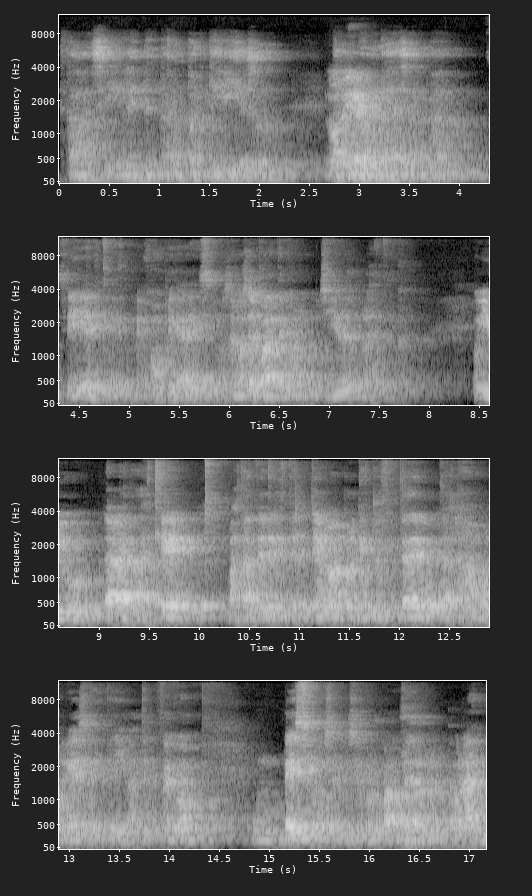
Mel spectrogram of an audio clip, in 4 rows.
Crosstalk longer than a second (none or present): none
